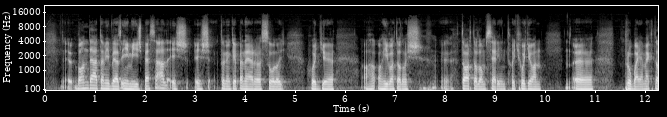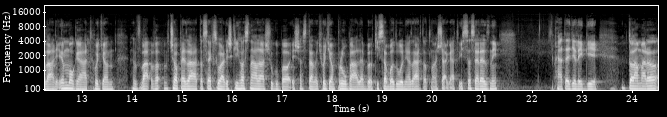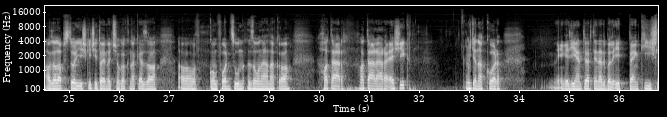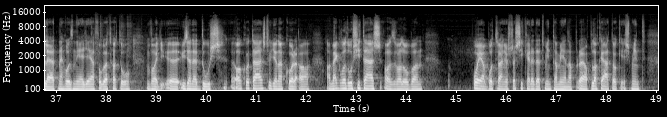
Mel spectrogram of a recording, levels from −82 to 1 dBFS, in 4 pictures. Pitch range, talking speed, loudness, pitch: 115-130 Hz, 110 wpm, -13 LUFS, 120 Hz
